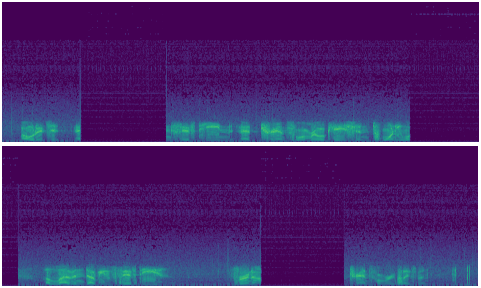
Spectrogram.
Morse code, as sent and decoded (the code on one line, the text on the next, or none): none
